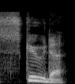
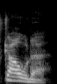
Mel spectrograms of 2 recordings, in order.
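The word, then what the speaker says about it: Škoda: Now Scolder are change claiming that the the way you pronounce their name is Scooter. Piss off. It's Scoulder. an IKEA.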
